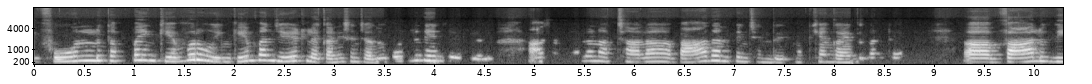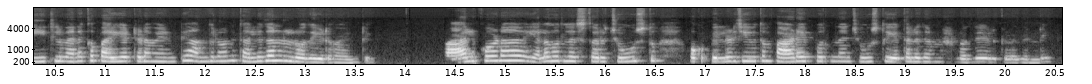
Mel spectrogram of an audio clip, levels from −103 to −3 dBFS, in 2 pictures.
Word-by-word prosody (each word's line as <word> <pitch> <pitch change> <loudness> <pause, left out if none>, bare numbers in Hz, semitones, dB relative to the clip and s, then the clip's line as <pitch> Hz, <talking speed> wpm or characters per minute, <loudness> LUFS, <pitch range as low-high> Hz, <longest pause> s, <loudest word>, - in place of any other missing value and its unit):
ఫోన్లు 310 +3 +4
తప్ప 300 +2 -5 0.2
ఇంకెవ్వరు 310 +4 +3 0.2
ఇంకేం 260 +4 -2
పని 335 -1 +3
చేయట్లే. 280 -1 0
కనీసం 240 +4 -4
చదువుకోట్లేదు, 280 +9 -3
ఏం 305 - -1
చేయట్లేదు. 440 -4 -4 0.4
ఆ - - +2
సమయంలో 420 -8 -12
నాకు 265 -1 -5
చాలా 245 +1 -1 0.3
బాధ 235 +6 +2
అనిపించింది. 245 -7 -8 0.2
ముఖ్యంగా 230 0 -6
ఎందుకంటే 250 +2 -11 0.8
ఆహ్, 235 0 +6 0.2
వాళ్ళు 250 +4 +6
వీటిలు 260 +3 -1
వెనక 275 +3 -2
పరిగెట్టడం 275 0 +2
ఏంటి? 255 +4 -6
అందులోని 285 +3 -3
తల్లిదండ్రులుని 285 +2 +3
వదిలేయడం 220 -2 +2
ఏంటి? 195 +3 -10 0.8
వాళ్ళు 240 +7 +5
కూడా 310 +1 +4 0.3
ఎలాగొదిలేస్తారు? 275 -1 0
చూస్తూ 285 +4 -2 0.4
ఒక - - -13
పిల్లడి 260 +3 +1
జీవితం 285 +1 -1
పాడైపోతుందని 275 +1 +1
చూస్తూ, 255 +3 -5
ఏ - - 0
తల్లితండ్రులు 250 -1 -4
వాదిలేయరు 460 - -1
కదండీ. 195 +3 -8
270 Hz, 120 wpm, -20 LUFS, 245-290 Hz, 0.8 s, ఆహ్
